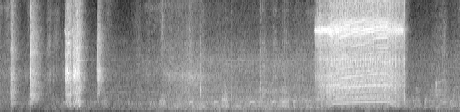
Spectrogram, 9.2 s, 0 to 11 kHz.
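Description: A cordless drill spins briefly to remove a bolt from an H10 optic shock absorber, a sharp rising-then-falling whine of about two seconds, preceded by metallic clicks and handling knocks close by.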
